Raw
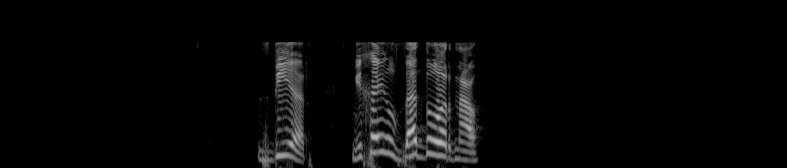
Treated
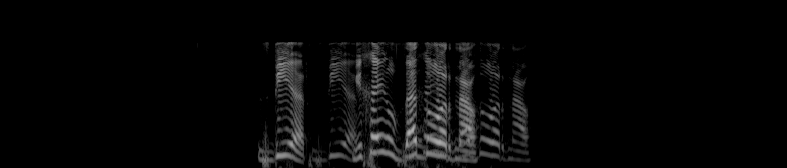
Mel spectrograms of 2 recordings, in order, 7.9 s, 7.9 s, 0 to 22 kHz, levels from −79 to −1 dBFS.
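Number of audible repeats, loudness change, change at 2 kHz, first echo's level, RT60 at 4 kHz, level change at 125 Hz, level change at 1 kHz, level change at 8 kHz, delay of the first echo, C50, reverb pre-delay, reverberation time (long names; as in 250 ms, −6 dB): 1, −4.5 dB, −4.0 dB, −12.5 dB, no reverb audible, −4.5 dB, −4.5 dB, can't be measured, 532 ms, no reverb audible, no reverb audible, no reverb audible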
